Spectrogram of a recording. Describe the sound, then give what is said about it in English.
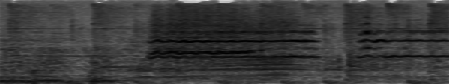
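A Corvette sports car's tires squeal loudly in sustained, high-pitched screeches over a revving engine, with a brief break before the skidding starts again, continuous. “Sounds like you behind the wheel.”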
